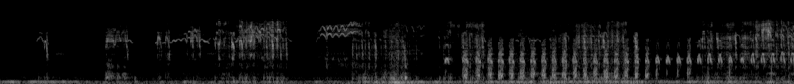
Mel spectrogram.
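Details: An eight-week-old owlet, already flying, in a nest box on a late-May morning. Rapid, rough, harmonic calls repeat in quick, uneven bursts and grow steadier and denser in the second half, over a constant low hum.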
